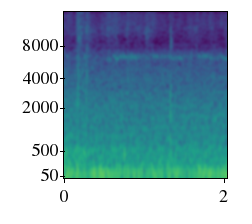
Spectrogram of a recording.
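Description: Steady low rumble of a moving Amtrak regional train heard from inside the passenger car, with a faint high steady whine and a couple of faint clicks.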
